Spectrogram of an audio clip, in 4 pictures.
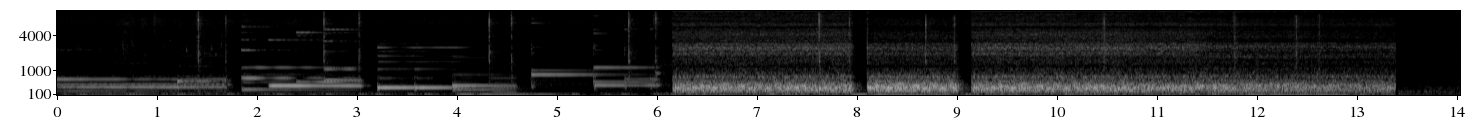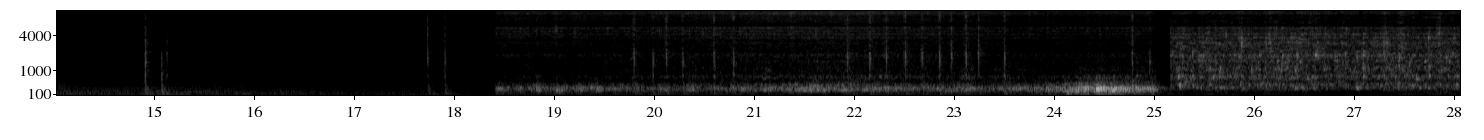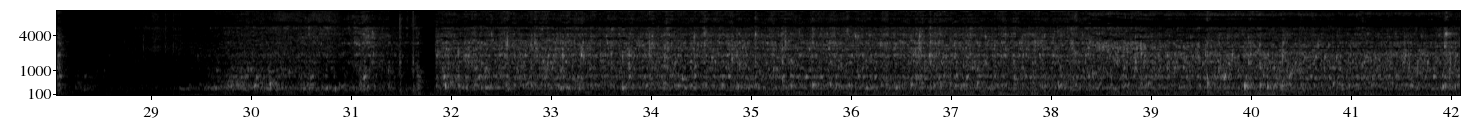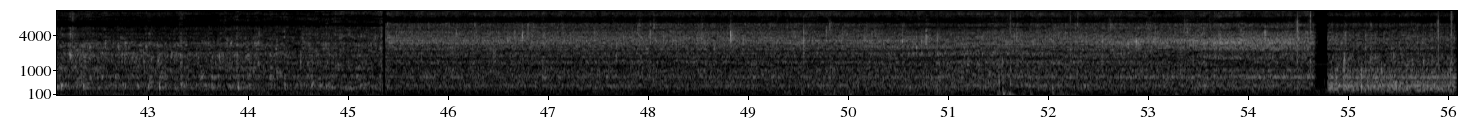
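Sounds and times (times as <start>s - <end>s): white noise machine: 6.2s - 13.4s.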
